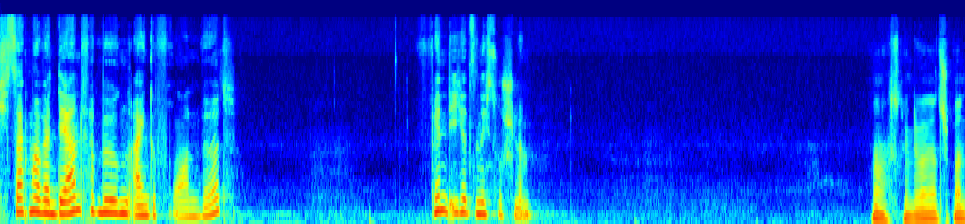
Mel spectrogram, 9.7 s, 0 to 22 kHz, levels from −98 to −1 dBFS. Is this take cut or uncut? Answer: uncut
